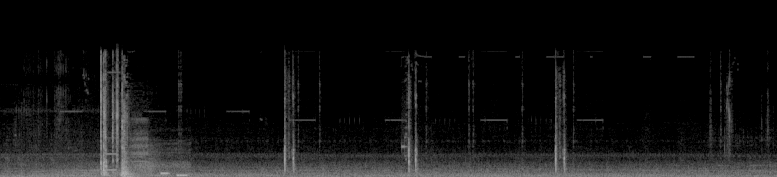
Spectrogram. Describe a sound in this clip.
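A computer terminal clicks and beeps as options are chosen.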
